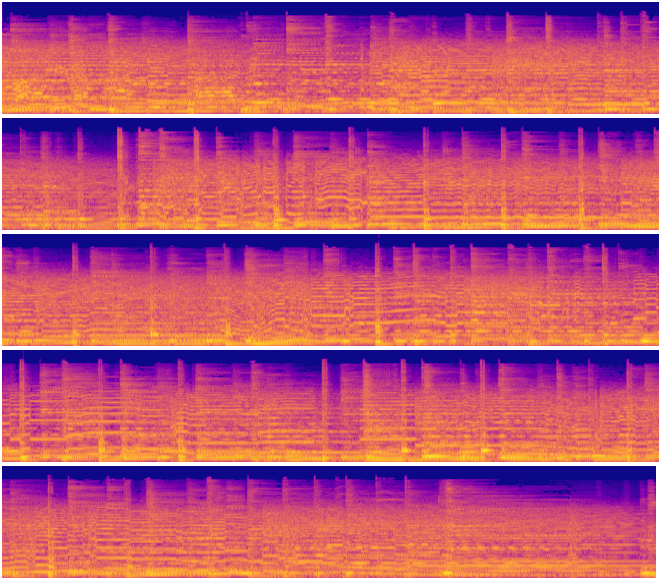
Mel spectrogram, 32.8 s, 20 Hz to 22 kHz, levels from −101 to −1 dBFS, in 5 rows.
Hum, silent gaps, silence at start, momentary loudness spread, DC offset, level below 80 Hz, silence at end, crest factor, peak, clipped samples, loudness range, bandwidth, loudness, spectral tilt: none; none; 0 s; 4 LU; 0.1%; -44 dBFS; 0 s; 16 dB; 0 dBFS; under 0.1%; 3 LU; 15 kHz; -16 LUFS; -5.5 dB/octave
